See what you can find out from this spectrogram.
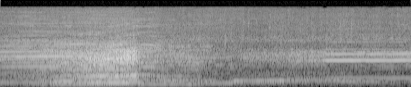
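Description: A cow moos: a loud, low, drawn-out call that swells in the first second, then trails into a softer, wavering lowing that carries on to the end. No one speaks.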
